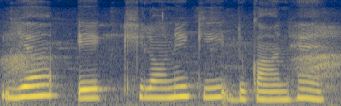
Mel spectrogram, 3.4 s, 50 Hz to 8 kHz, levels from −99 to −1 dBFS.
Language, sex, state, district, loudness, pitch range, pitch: Hindi, female, Chhattisgarh, Raipur, -16 LUFS, 195-240 Hz, 215 Hz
